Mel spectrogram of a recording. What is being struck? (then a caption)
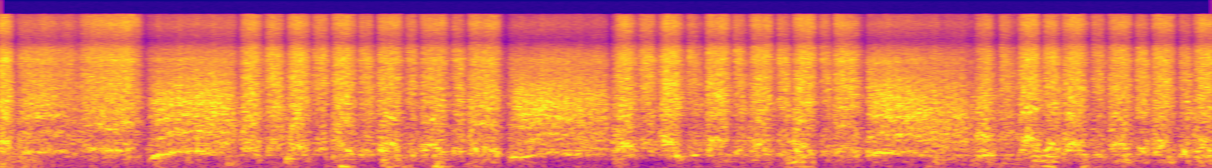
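Woven rug scrubbed with a bristle brush. A push brush scrubs a large, wet, soapy woven rug lying on a marble floor, its bristles stroking across the pile. A continuous, bright, scratchy swishing is heard, pulsing in quick, somewhat uneven strokes of roughly three per second, with almost no low end.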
